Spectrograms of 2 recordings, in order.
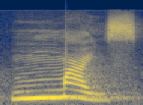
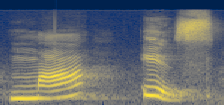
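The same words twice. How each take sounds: First: The vowels are joined in one syllable. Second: The vowels are split into two syllables. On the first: The speaker calls it right. "as vogais ficam juntas numa mesma sílaba" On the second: The speaker calls it wrong. "Eu não falo mais"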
